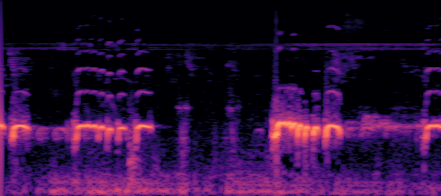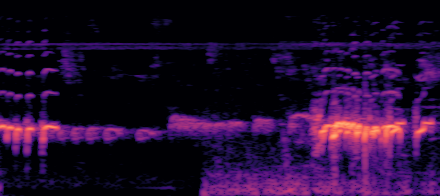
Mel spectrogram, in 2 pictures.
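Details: Local zebra dove with a big, strong voice singing steadily to invite other doves to sing: four low, rolling phrases of quick stuttered coos, each about half a second, with faint drawn-out cooing between and a soft background rumble.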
